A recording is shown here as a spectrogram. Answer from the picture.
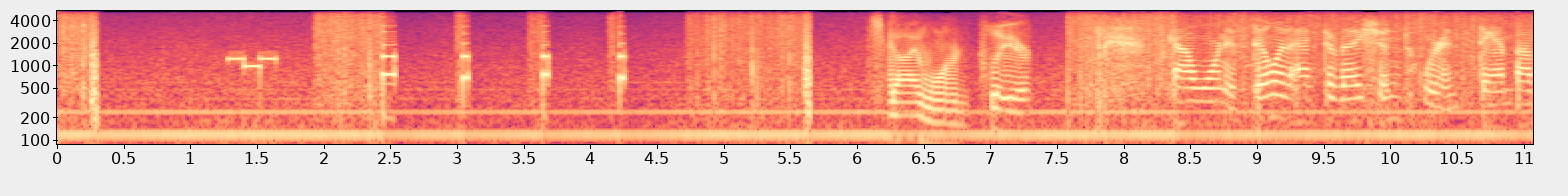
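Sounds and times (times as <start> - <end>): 
static bursts and clicks: 0.0 - 0.4, 1.5 - 5.8, 7.6 - 11.0
DTMF touch-tone beeps sent to a repeater: 1.3 - 1.7
speech: 6.3 - 7.4, 8.4 - 11.0.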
